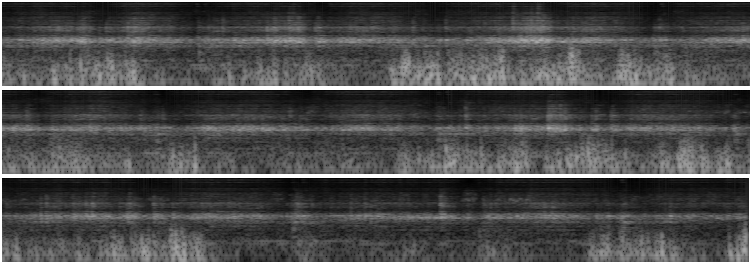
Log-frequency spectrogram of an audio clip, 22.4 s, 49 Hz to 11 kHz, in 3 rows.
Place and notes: La Blanqueada Coronel Segui, Provincia de Buenos Aires, Argentina - Windmill, wind and birds
On a farm, on a very remote area of the Argentine Pampas. The windmill was turning though not working properly, that is why there is no sound of water coming out.
I thought it might be of some interest
6 July 2021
